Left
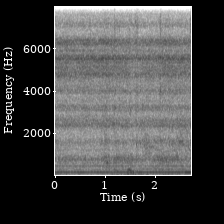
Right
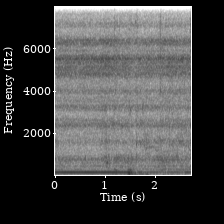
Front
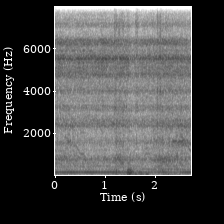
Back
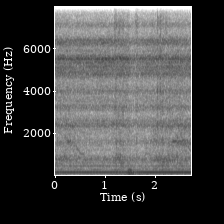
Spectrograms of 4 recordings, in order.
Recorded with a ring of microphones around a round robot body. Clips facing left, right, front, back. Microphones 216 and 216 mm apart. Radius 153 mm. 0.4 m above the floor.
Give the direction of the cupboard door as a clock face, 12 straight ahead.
12 o'clock.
